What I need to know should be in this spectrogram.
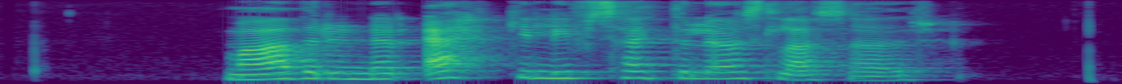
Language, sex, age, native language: Icelandic, female, 40-49, Icelandic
